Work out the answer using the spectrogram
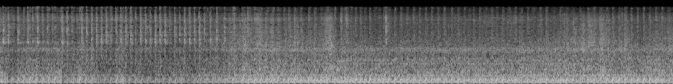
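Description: Small single-cylinder engine runs fast and even with no misses or belt squeal, and traffic hums behind it; the machine sounds healthy.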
